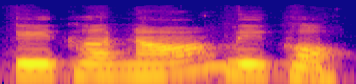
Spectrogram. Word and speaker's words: economical: Bây giờ chúng ta sẽ qua câu số 3, economical. Các bạn nhấn vần 3 nha.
